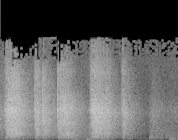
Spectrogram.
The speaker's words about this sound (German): Und das ist hier im Schillerhaus, deswegen die knarrenden Dielen, dasselbe Phänomen.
